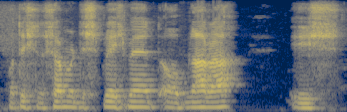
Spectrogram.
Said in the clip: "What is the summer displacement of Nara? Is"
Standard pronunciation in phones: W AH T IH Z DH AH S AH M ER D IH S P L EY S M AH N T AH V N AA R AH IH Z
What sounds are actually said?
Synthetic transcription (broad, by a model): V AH T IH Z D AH S AH M ER D IH S P L EY S M AH N T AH P N AA R AH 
